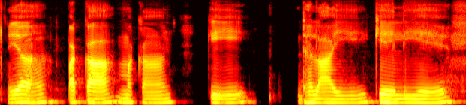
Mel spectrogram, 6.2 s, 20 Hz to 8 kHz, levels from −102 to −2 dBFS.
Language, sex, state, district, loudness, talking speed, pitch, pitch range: Hindi, male, Bihar, Jahanabad, -21 LUFS, 75 wpm, 110 Hz, 105-115 Hz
